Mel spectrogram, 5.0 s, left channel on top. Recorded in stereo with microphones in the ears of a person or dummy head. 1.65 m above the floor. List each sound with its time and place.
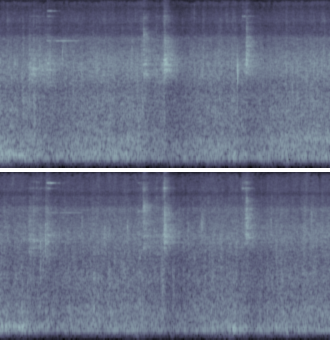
0.4 s keys jangling: 60° right (ahead or behind), 2 m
